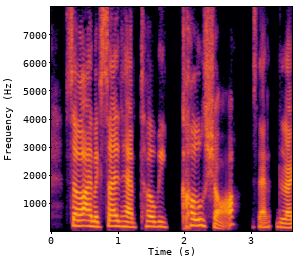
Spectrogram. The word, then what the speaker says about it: Culshaw: So I'm excited to have Toby Culshaw. Did I pronounce that rightly? You pronounced it very well, better than I do, in actual fact. I say it wrongly. So I say Culshaw, which is the wrong way of saying it.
